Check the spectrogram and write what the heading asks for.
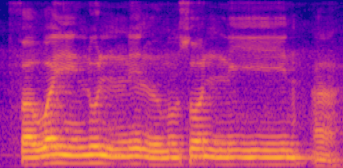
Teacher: Idgham bila gunnah ini tidak memiliki dengung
